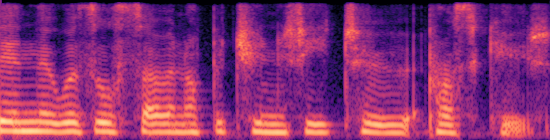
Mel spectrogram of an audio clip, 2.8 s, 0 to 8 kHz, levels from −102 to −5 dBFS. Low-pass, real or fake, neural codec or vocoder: 7.2 kHz; real; none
